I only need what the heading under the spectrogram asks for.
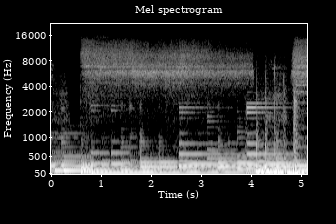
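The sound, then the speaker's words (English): A steady, airy hiss runs through a backdrop of sustained, humming musical tones, starting abruptly after a brief pause and swelling louder near the end. No one speaks. “Yeah, I think the hissing is good.”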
